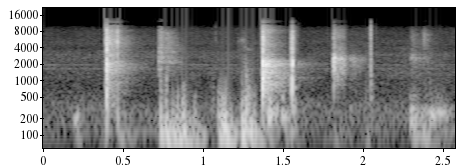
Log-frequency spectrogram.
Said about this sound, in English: God, I'm way better at sardonically clapping at myself.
